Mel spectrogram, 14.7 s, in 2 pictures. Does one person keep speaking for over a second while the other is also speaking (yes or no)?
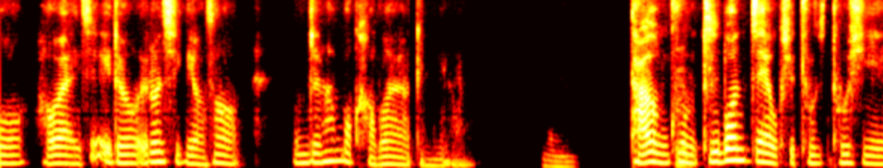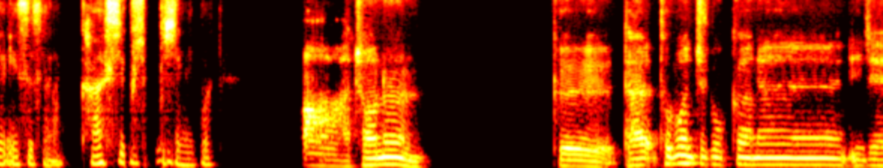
no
